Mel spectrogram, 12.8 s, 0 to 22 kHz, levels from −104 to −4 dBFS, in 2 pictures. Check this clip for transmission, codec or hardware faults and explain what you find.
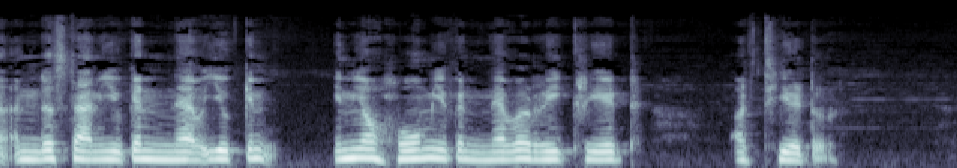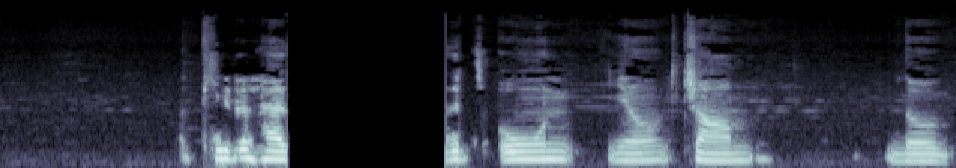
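There's one fault in this speech clip, a rebuffering stall from 8.30 to 9.36 s. The player used up the audio it had downloaded and simply paused until more came in. You hear the speech drop to silence for a bit over a second, about 1.06 s, then carry on from exactly the point where it stopped. Nothing goes missing; the clip just runs that much longer.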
